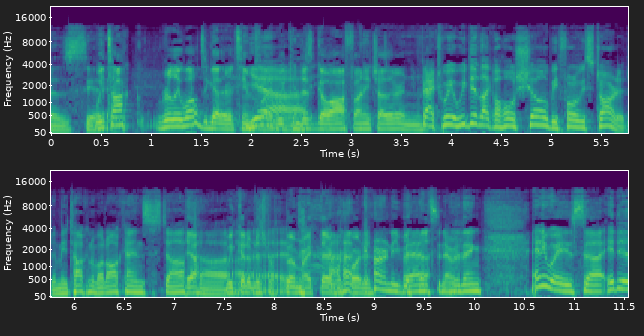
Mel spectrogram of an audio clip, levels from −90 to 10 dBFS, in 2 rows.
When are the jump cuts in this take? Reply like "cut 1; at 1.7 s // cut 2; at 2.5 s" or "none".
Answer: none

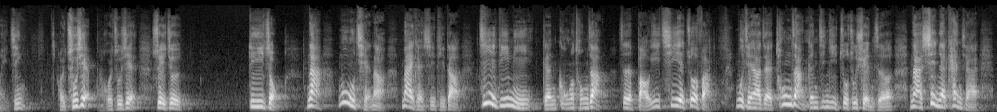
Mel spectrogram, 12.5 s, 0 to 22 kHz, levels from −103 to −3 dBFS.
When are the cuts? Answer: cut 1; at 3.8 s

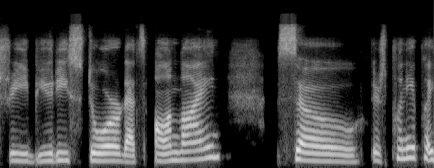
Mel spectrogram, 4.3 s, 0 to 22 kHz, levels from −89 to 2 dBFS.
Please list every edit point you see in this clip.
cut 1; at 2.6 s

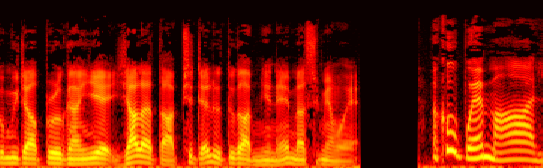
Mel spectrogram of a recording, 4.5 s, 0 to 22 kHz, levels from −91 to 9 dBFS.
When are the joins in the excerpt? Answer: none

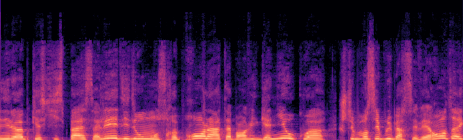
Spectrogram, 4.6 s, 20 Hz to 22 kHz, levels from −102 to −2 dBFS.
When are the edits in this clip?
none

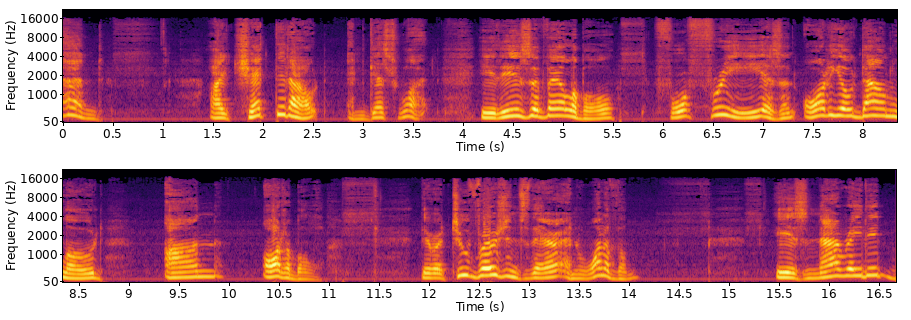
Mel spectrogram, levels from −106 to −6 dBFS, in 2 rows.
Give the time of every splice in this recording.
none

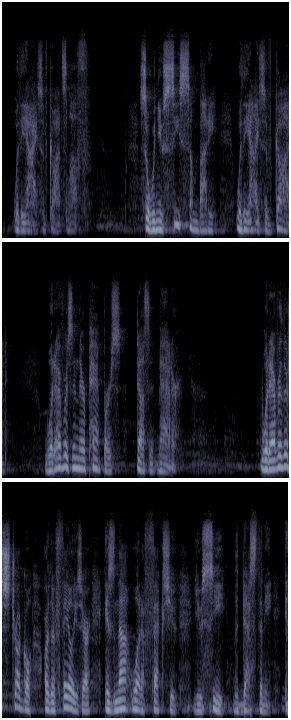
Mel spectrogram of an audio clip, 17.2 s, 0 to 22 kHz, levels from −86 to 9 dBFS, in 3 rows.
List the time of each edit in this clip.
none

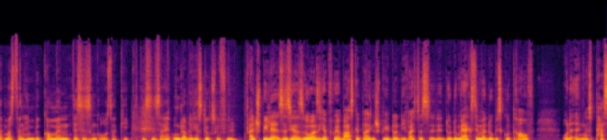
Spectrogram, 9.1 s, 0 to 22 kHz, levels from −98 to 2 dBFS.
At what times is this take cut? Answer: none

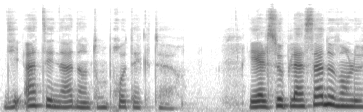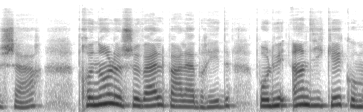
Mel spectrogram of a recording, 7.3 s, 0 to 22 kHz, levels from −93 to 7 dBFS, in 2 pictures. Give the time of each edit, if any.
none

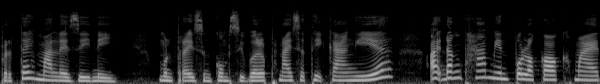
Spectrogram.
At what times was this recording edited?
none

